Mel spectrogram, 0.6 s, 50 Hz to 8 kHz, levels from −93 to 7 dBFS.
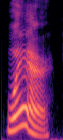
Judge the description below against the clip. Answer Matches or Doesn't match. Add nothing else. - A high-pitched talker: Matches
